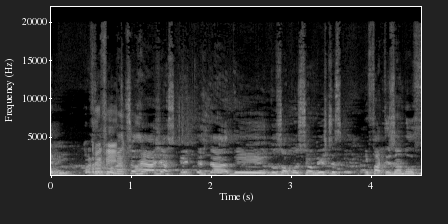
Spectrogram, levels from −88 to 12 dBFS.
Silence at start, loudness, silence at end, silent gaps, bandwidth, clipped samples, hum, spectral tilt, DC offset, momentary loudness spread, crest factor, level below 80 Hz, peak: 0 s; -21 LUFS; 0 s; none; over 20 kHz; under 0.1%; none; -4 dB/octave; under 0.1%; 7 LU; 16 dB; -64 dBFS; -6 dBFS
